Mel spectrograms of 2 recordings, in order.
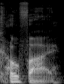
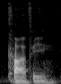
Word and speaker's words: Ko-fi: I never realized, obviously I've seen people buying coffees for people on that platform, and I always just assumed it was pronounced Ko-fi. I don't know why. – I mean, it kind of is spelled that way. – Right? Yeah. It's one of those D&D problems where you see something written and you say it in your head and it's just how you pronounce it in your head. Of course you would buy a coffee on coffee, even though it's spelled K-O-F-I.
